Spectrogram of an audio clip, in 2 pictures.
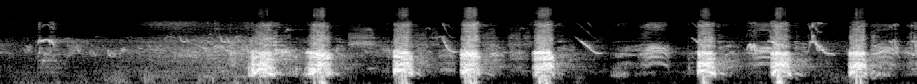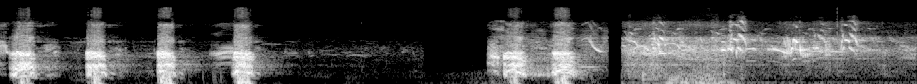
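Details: Young Saint Bernard, seven months old and vaccinated, in Manoharpur Shahpura, India, giving a series of about thirteen short, sharp barks at roughly two per second, then a brief pause, a few more barks and a burst of broad noise.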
